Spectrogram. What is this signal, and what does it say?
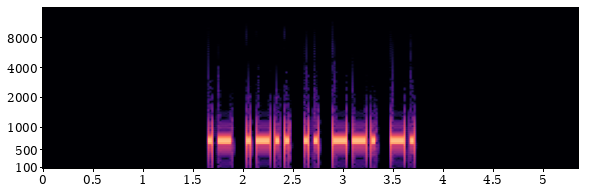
Morse code, heard as a keyed tone, about 25 wpm, 700 Hz. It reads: ALIGN
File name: 5 Letter Words - First 3 Letters Given - 25wpm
